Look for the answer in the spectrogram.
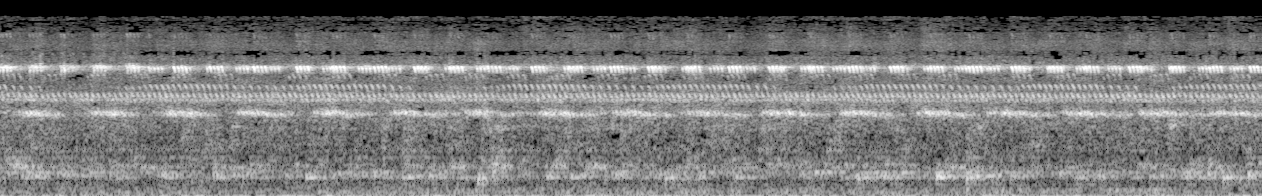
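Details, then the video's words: Cricket chorus offered as a rat repellent, sleep aid and tutor for cage birds: continuous shrill, pulsing trills at two pitch levels, beating in quick irregular bursts over a faint, lower throbbing background. "Suara jangkik pengusir tikus pengantar tidur"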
